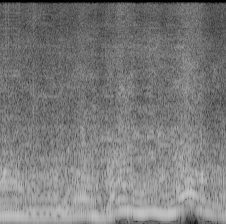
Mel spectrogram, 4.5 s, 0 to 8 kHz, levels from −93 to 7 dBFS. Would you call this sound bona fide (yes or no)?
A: no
